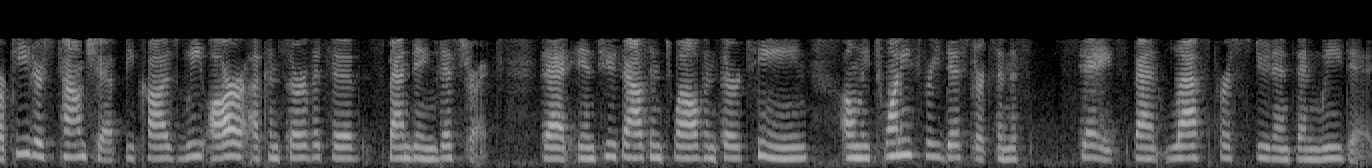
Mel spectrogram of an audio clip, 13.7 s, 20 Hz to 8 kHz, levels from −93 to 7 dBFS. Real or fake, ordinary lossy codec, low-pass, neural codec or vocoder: fake; AAC, 16 kbps; 7.2 kHz; codec, 16 kHz, 0.8 kbps, ZipCodec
